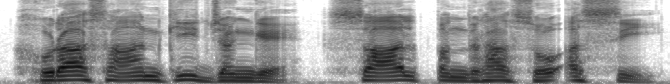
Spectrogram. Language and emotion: Urdu, neutral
